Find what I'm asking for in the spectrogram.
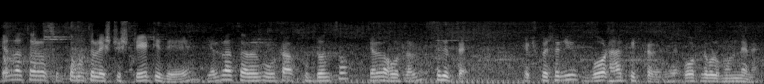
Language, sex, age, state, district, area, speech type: Kannada, male, 60+, Karnataka, Mysore, rural, spontaneous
